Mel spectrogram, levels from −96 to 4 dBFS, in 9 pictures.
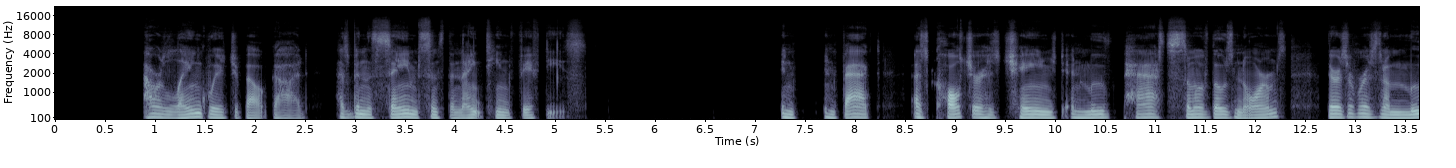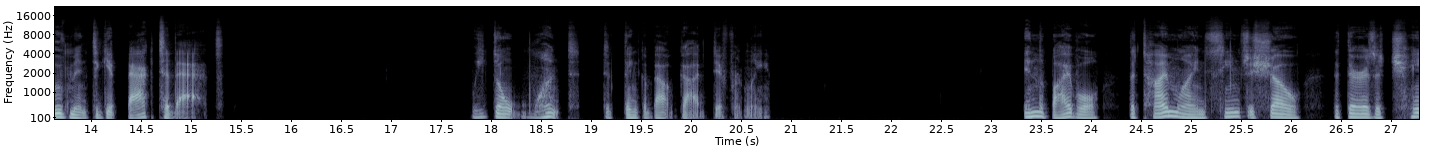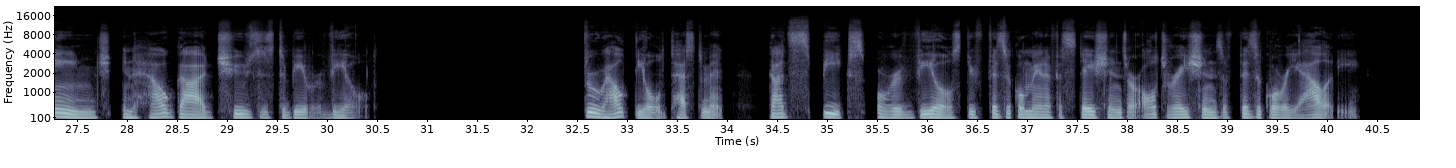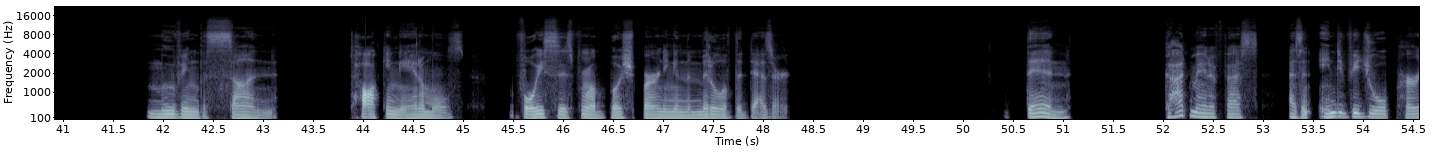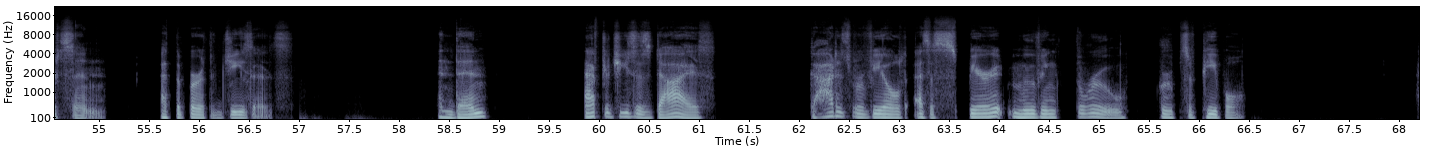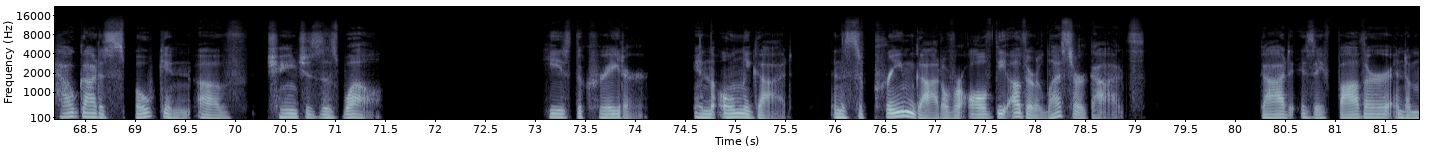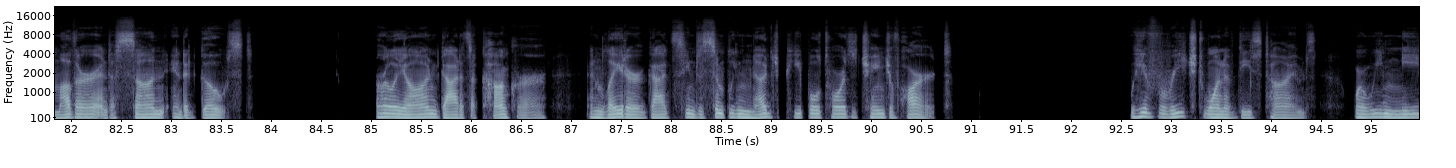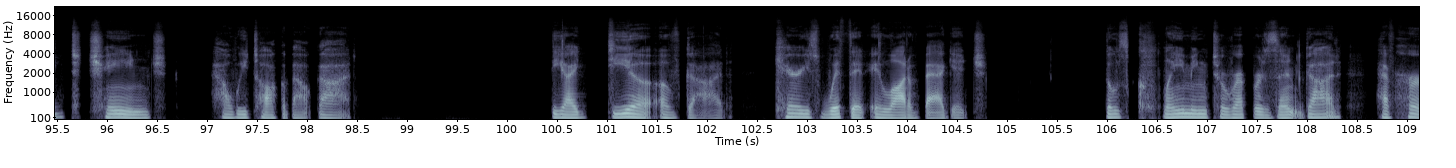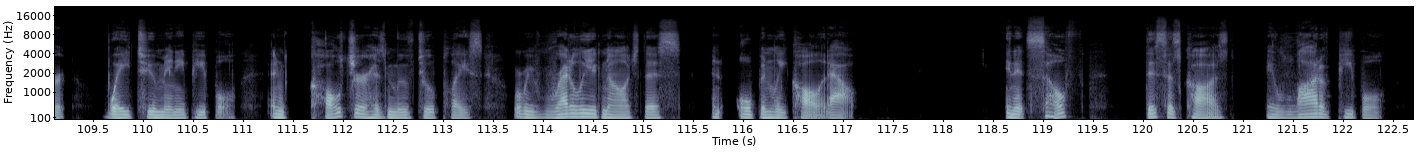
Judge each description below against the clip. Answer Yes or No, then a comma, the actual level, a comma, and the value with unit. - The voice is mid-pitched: No, low, 110 Hz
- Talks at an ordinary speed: No, slow, 120 wpm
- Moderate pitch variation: Yes, average, 3.2 semitones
